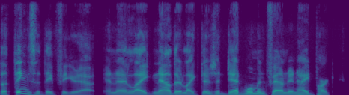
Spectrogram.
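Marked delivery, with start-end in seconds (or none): none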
